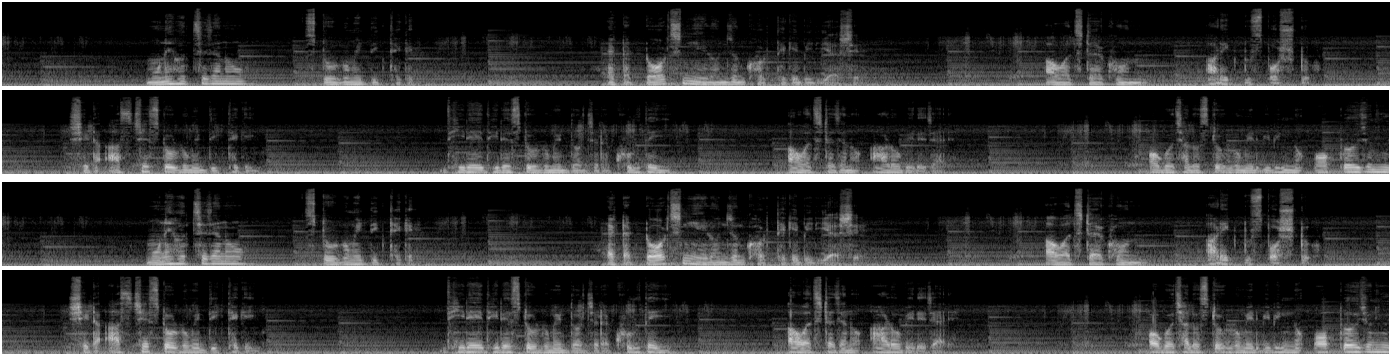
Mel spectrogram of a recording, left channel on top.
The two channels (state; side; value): normal; both; correlation 0.55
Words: মনে হচ্ছে যেন স্টোররুমের দিক থেকে। একটা টর্চ নিয়ে রঞ্জন ঘর থেকে বেরিয়ে আসে। আওয়াজটা এখন আরেকটু স্পষ্ট। সেটা আসছে স্টোররুমের দিক থেকেই। ধীরে ধীরে স্টোররুমের দরজাটা খুলতেই আওয়াজটা যেন আরো বেড়ে যায়। অগোছালো স্টোররুমের বিভিন্ন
